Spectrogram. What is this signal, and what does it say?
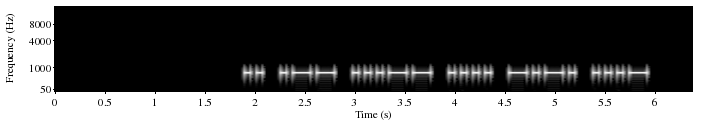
Morse code, heard as a keyed tone, about 20 wpm, 700 Hz. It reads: IW3HCV
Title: DXCC-100 Call Signs - 6 Characters - Repeated 2x - 20wpm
